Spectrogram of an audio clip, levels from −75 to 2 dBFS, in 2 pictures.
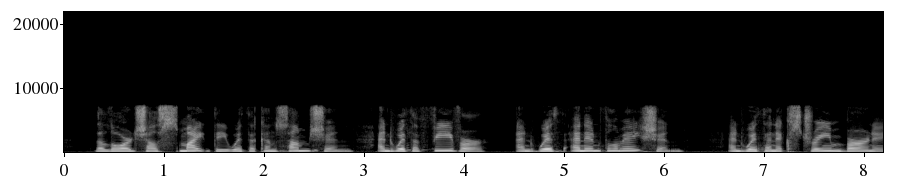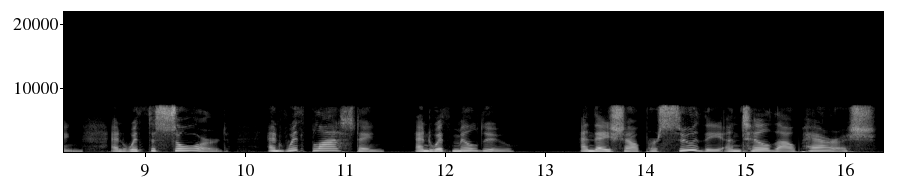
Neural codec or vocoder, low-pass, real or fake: none; 7.2 kHz; real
